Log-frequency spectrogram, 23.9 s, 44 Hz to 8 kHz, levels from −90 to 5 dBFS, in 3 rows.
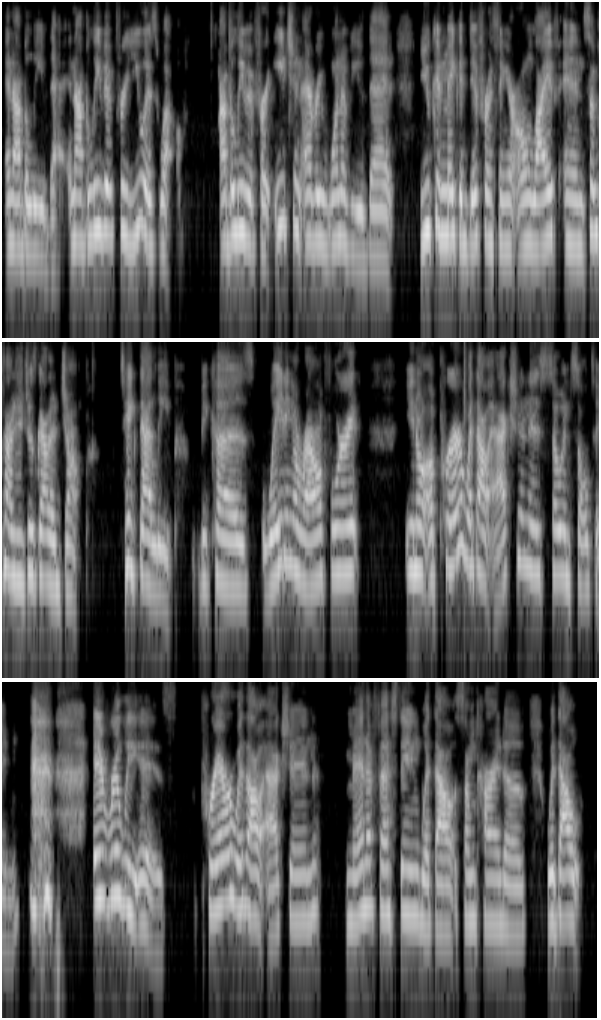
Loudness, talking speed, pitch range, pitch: -19 LUFS, 170 wpm, 185-230 Hz, 205 Hz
